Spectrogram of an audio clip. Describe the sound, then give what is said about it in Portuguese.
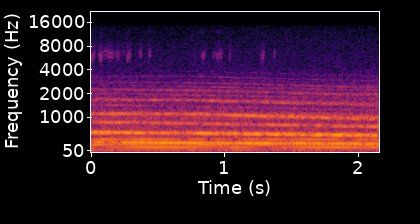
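Air raid sirens sound ahead of an Iraqi missile attack, holding a loud, steady, multi-toned wail without a break. “25 de janeiro, após duas noites tranquilas, tocam de novo as sirenes.”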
